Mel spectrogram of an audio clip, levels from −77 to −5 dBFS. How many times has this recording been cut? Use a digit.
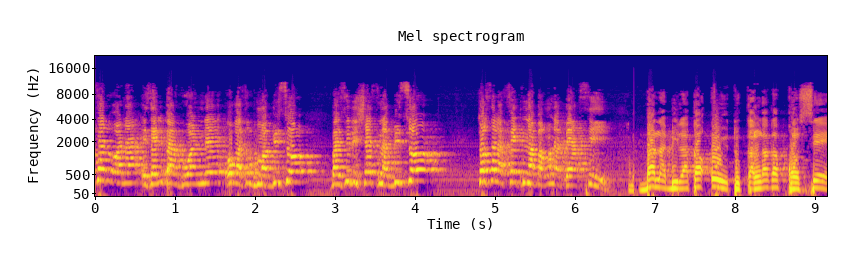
1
